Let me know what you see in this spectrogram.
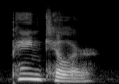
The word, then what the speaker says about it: painkiller: pain, A-I, pain, A-A, long A sound, pain, painkiller, killer, emphasis on the first syllable, painkiller, is when you say it all together, it's on the pain,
